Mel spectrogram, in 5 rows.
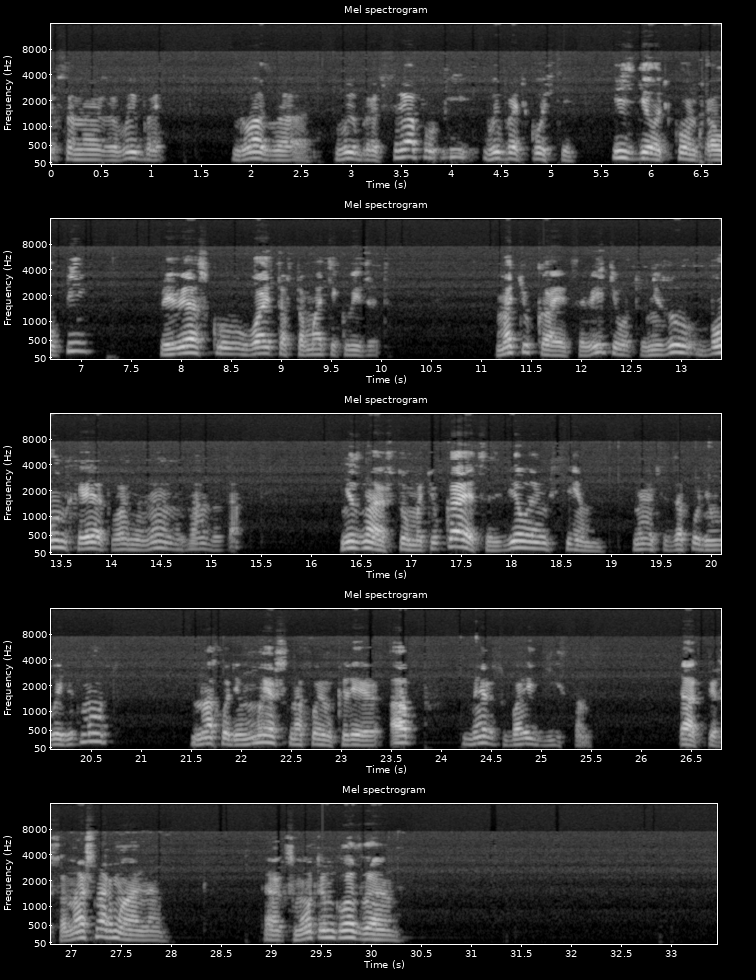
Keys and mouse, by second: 1.3 shift+click, 2.7 shift+click, 6.3 ctrl+p, 16.5 click, 18.9-19.9 drag, 21.7 click, 26.7 click, 28.8 click, 30.3-31.6 drag, 32.8-33.4 drag.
